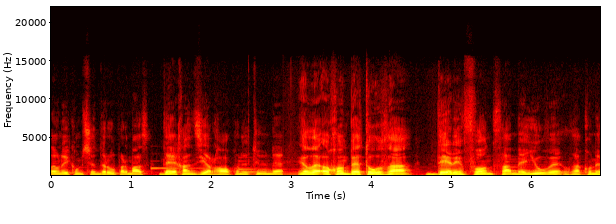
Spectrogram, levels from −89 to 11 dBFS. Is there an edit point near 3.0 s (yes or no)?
yes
